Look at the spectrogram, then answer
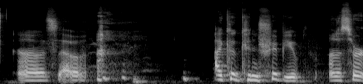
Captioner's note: laughing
